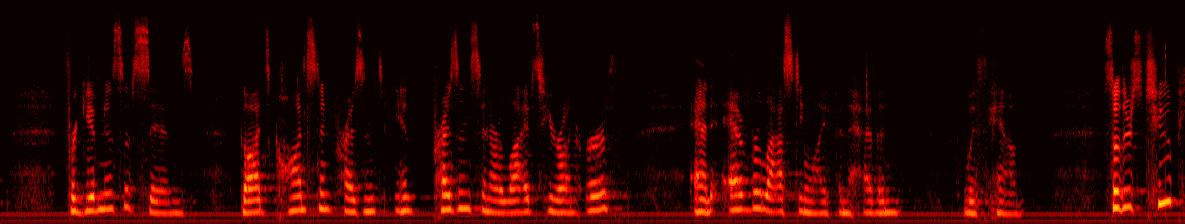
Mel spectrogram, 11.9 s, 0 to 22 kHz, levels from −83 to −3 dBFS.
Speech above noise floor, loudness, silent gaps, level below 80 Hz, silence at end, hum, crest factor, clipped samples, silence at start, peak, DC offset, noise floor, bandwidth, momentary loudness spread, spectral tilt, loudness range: 25 dB; -43 LUFS; none; -74 dBFS; 0 s; none; 24 dB; under 0.1%; 0.15 s; -18 dBFS; under 0.1%; -67 dBFS; 18.5 kHz; 14 LU; -4.5 dB/octave; 3 LU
